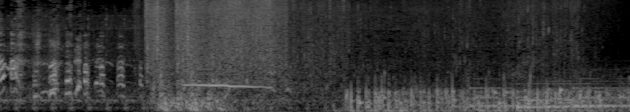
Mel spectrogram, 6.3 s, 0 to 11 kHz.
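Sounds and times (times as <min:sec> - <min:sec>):
laughter: 0:00.0 - 0:01.6
churning and sloshing sea waves: 0:01.4 - 0:06.2
people jumping and splashing into the sea: 0:01.4 - 0:06.2.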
